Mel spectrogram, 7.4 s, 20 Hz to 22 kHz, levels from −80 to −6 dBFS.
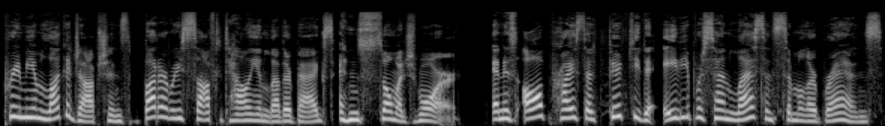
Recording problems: none

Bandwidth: 14.5 kHz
